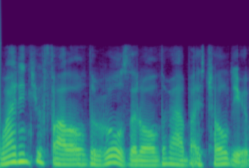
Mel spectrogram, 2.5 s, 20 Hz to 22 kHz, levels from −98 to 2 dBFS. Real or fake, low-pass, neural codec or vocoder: fake; 7.2 kHz; vocoder, 22.05 kHz, 80 mel bands, Vocos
